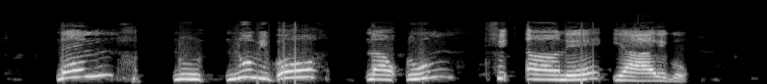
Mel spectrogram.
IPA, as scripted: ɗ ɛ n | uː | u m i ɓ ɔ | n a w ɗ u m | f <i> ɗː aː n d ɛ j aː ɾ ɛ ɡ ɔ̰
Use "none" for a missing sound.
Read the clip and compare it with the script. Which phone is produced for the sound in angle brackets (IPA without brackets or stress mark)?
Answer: i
